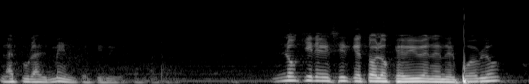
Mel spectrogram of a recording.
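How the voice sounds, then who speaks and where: A man speaks at a fairly slow pace. His medium-pitched voice has lively intonation. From Uruguay. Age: 60s. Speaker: rural doctor. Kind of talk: conference talk.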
